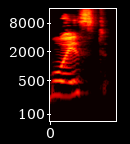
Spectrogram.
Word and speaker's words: moist: Something moist is slightly damp. And you can see here that when I pronounce this, when I said moist, you can hear the T. So moist with the T.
